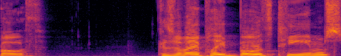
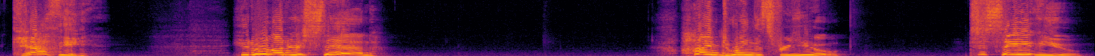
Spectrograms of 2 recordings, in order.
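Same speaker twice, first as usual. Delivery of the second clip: hammed-up anguished cry; 10 semitones higher than usual. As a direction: overact the tears, yell it up into the rafters. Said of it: "that's not a good Deku".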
